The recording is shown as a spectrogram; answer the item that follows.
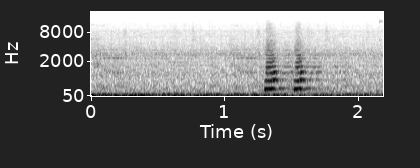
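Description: Steady low rumble of a car interior, with two short horn toots about a quarter of a second apart near the end.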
